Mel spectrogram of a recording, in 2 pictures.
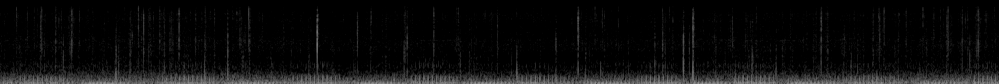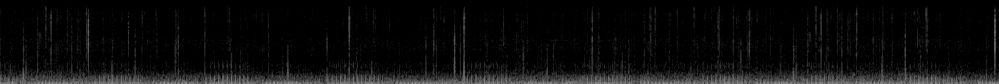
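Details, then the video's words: A domestic cat purrs steadily, low and buzzing, pulsing in rhythm with its breathing about once every second or so, over a backdrop of a fireplace with constant crackling and occasional louder snaps. "Fall asleep to the Purring of a Cat"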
